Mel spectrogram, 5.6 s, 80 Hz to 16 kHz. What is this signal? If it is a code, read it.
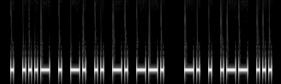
Morse code, heard as a keyed tone, about 20 wpm, 700 Hz. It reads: EVENING NEWS
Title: Sets of 9 Words - 20wpm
